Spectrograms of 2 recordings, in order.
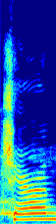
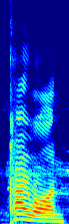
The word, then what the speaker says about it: Chiron: So, like, the main parts that we need for the first book filled: Aries, Luke, Nancy, Charon slash Mr. Brunner, or Chiron. Sorry, I keep mispronouncing his name.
